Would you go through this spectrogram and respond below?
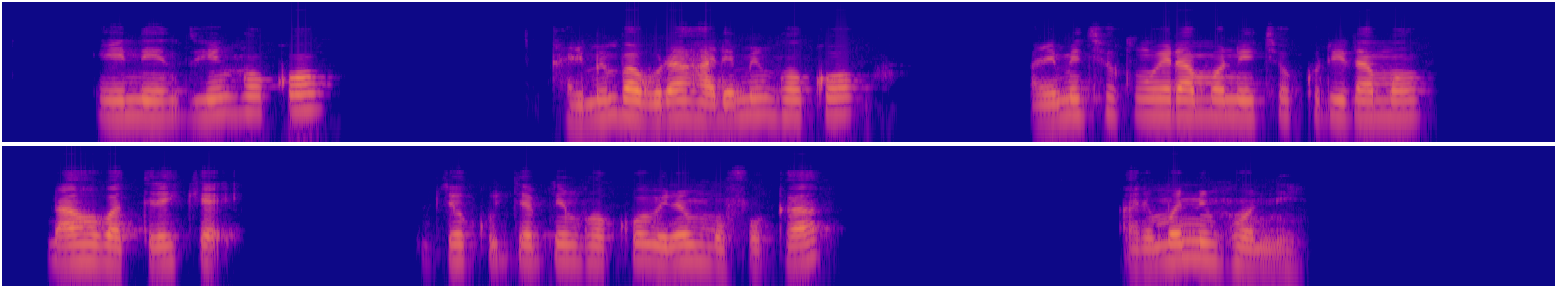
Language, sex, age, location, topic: Kinyarwanda, female, 25-35, Nyagatare, agriculture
